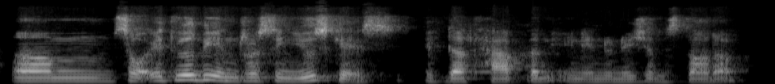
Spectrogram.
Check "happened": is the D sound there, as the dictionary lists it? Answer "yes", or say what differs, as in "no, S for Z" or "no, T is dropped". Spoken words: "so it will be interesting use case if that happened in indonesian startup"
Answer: no, D is dropped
